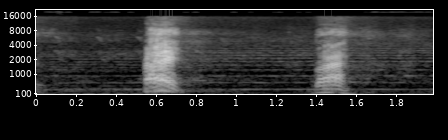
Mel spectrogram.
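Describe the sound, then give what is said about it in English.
A dog barks twice, two short, sharp woofs spaced about a second apart, clear over a quiet background hum. “ये डॉग डॉग लुक देखो देखो इतना कुत्ता इतना ब्यूटीफुल है ना”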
